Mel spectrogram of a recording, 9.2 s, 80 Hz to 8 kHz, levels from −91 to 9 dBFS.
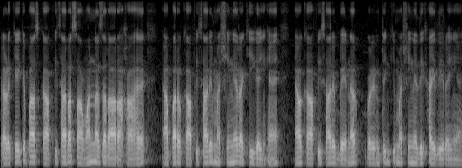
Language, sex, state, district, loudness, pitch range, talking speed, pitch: Hindi, male, Uttar Pradesh, Varanasi, -25 LUFS, 85-95 Hz, 190 wpm, 90 Hz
